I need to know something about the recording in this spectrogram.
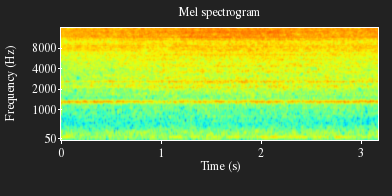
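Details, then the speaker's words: Walk-in freezer refrigeration compressor at startup under heavy load: loud, harsh steady roar with a fixed whine, running very rough; after five minutes it drew about 12 amps and tripped internal overload. "ooh, sound rough, sounds very rough it doesn't sound good at all."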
